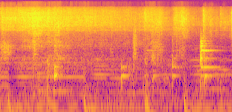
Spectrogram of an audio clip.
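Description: Carrots and onions sweat in a pan with a steady low sizzle, broken by soft stirring scrapes and clinks, close and fairly quiet.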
